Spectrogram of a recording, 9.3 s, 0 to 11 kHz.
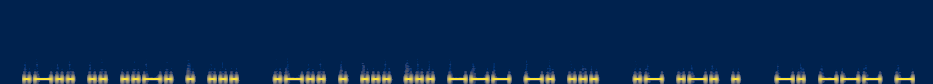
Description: Morse code, heard as a keyed tone, about 21 wpm, 700 Hz. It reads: LIFES LESSONS ARE NOT
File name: Difficult Sentences with Hints - 22wpm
